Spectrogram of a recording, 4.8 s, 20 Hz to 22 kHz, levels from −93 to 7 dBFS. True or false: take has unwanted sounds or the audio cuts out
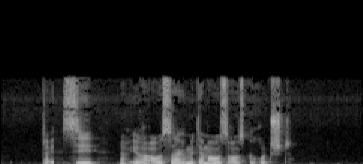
true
